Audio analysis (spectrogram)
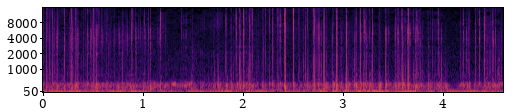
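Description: Long acrylic nails scratch and tap across the bare perforated metal mesh grille over the hollow head of a large studio USB microphone set to high gain. Dense, crackly scraping with sharp taps and a low, boomy handling rumble carries continuously through the clip.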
